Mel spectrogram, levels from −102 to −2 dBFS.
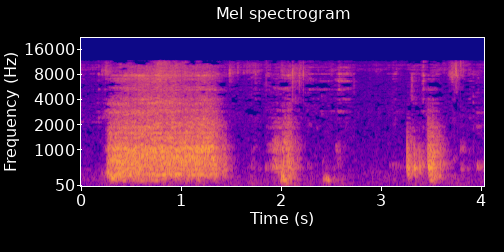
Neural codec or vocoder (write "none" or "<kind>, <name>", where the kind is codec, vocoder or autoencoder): vocoder, Vocos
